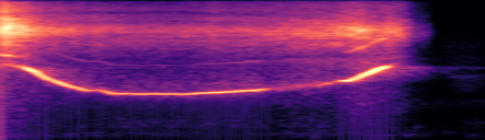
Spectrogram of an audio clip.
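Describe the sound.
A person imitates a father's distinct, bird-song-like whistle summoning the family downstairs: a single loud, sustained call whose tone swoops down in pitch, holds steady, then sweeps back up before cutting off, with no talking.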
